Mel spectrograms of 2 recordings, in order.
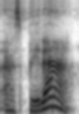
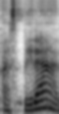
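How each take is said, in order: First: The stress is on the last syllable. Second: The stress is on the first syllable. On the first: The speaker calls it wrong. "si fuese aguda, sería en la ra. Entonces tú pronuncias áspera, ¿así se pronuncia?" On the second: The speaker calls it right. "Entonces yo digo"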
